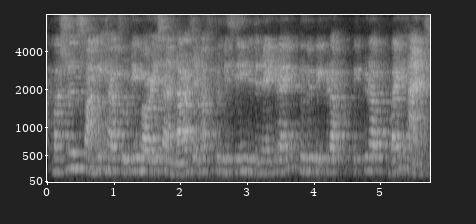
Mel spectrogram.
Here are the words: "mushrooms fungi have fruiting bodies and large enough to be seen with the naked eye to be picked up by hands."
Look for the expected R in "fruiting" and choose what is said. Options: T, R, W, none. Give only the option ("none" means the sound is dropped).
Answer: none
